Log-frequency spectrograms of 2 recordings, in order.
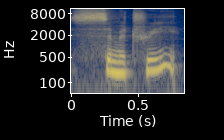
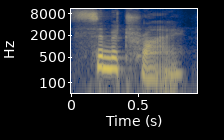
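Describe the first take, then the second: First: The modern pronunciation that does not rhyme. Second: An older pronunciation that rhymes with the stanza. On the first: This is how the word is said today. "in the way that we pronounce the word today" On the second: This is how the poet's time may have said it. "might have been pronounced symmetry, which would mean that it would rhyme"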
